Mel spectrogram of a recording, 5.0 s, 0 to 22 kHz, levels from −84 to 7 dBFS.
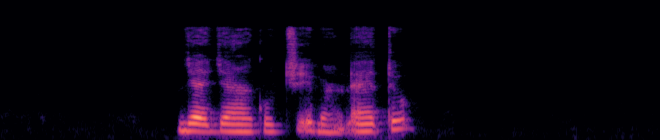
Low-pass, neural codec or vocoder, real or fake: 10.8 kHz; codec, 24 kHz, 1 kbps, SNAC; fake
